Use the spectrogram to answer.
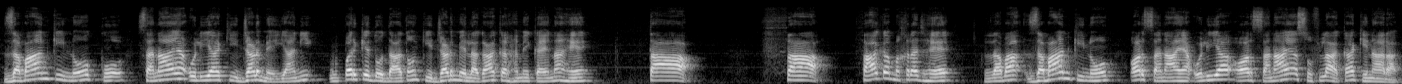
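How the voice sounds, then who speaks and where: A man's voice: high-pitched, lively intonation. A man teaching Quran reading with tajweed, explaining patiently step by step and mixing English words into his talk. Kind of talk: tajweed lesson.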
